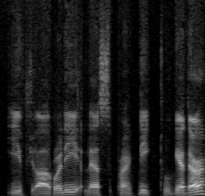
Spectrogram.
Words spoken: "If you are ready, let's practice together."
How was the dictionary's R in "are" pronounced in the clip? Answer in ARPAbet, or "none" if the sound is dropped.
L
